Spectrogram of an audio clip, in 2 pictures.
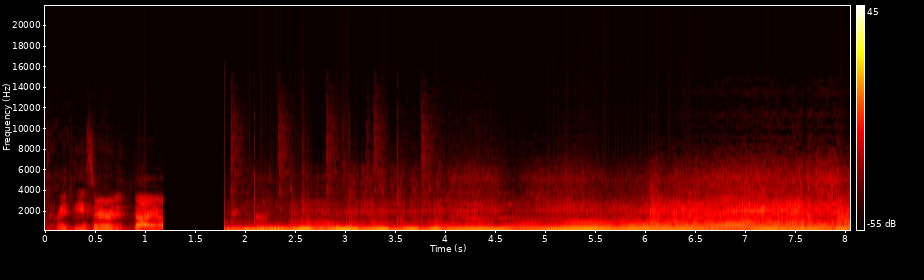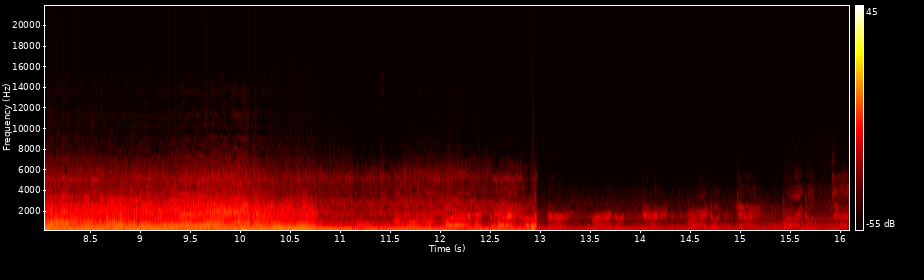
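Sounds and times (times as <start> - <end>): race car engine accelerating: 1.8 - 13.0.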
